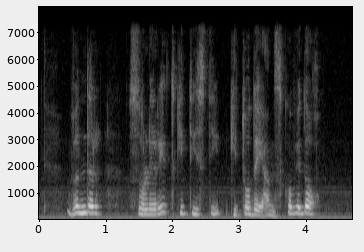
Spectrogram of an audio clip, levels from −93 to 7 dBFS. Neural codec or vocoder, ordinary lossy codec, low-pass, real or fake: none; none; 7.2 kHz; real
